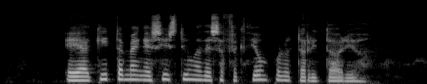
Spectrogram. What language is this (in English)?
Galician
